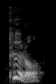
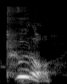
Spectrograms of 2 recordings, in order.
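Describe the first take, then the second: First: A hint of a frail father saying Poodle; dying father's single word. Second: Poodle said louder and higher, falling; dad insisting, Poodle louder the second time; insistent repeat. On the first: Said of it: "he goes". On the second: Retold or imitated. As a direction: repeat the word Poodle firmly so it lands. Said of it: "He goes".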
